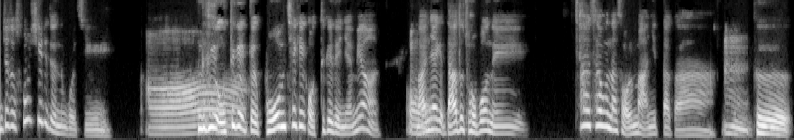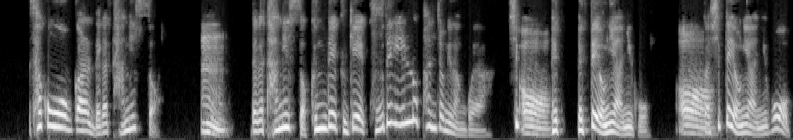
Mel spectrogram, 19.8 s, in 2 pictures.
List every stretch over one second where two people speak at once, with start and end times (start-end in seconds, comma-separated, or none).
none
